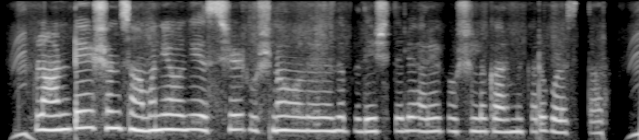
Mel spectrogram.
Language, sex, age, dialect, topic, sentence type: Kannada, female, 18-24, Central, agriculture, statement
